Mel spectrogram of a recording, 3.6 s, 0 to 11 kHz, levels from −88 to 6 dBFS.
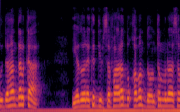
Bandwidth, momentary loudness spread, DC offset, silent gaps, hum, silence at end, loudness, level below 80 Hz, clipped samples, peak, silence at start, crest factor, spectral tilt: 8.8 kHz; 17 LU; under 0.1%; none; none; 0 s; -26 LUFS; -36 dBFS; under 0.1%; -12 dBFS; 0 s; 12 dB; -6.5 dB/octave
